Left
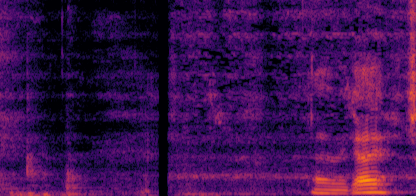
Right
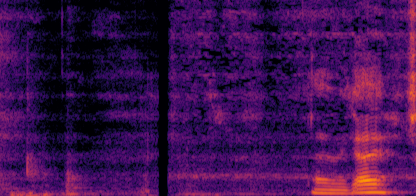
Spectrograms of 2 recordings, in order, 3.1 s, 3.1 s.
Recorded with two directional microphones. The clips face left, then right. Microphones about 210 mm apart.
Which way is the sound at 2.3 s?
5° left (ahead or behind).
